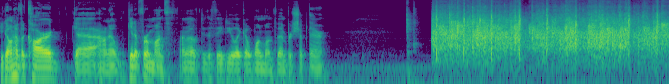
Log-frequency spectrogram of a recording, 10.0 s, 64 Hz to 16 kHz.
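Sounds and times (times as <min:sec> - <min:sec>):
speech: 0:00.0 - 0:05.0
large audience applause: 0:06.5 - 0:10.0.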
